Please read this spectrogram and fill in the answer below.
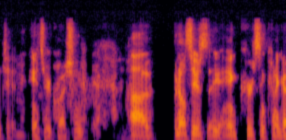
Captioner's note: audience laughing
